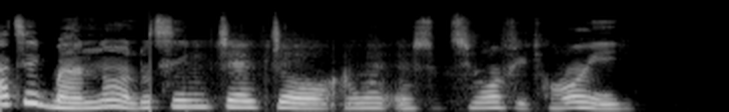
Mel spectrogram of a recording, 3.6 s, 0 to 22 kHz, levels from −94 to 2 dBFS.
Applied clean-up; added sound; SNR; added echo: neural mask model DeepFilterNet 3.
